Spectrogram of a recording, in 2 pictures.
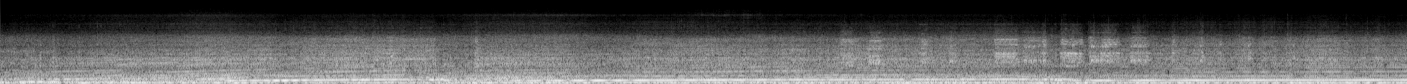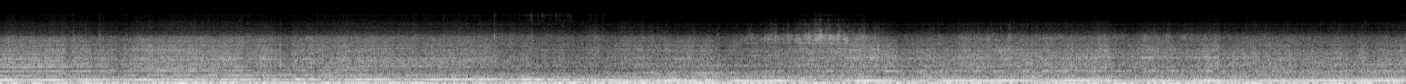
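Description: Mazda MX-5 race car's four-cylinder engine running hard at racing revs, heard from on board over road and wind noise. Its note climbs and then drops back three times through the stretch, with the throttle and gear changes.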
